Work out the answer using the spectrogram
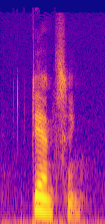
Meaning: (noun) 1. The activity of taking part in a dance 2. A dance club in France; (verb) present participle and gerund of dance
- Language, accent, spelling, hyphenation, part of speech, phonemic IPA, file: English, US, dancing, danc‧ing, noun / verb, /ˈdæns.ɪŋ/, En-us-dancing.ogg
